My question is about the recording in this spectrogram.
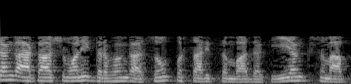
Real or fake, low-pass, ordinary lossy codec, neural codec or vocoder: real; 3.6 kHz; none; none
